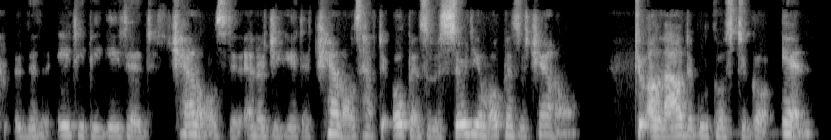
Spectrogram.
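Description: With an unremarkable speaking voice, a woman talks in a medium pitch, her pitch moving with ordinary variation. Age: 60s. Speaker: neuroscience researcher. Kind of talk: interview.

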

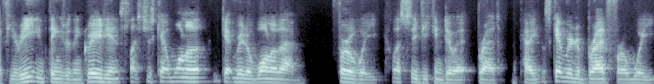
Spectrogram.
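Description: A man at medium pitch, speaking very fast with fairly even intonation. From Grimsby, Lincolnshire, England. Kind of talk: casual interview chat.

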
